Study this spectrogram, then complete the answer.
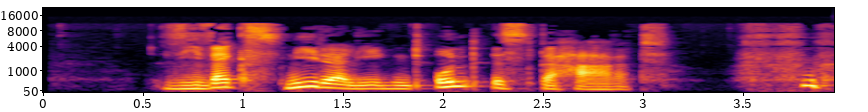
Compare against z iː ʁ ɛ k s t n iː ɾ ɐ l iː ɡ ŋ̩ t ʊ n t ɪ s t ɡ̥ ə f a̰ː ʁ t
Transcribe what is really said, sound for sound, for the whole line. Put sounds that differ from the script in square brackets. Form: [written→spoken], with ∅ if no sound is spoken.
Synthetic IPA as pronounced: z iː [ʁ→v] ɛ k s t n iː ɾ ɐ l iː ɡ ŋ̩ t ʊ n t ɪ s t [ɡ̥→b̥] ə [f→h] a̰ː ʁ t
